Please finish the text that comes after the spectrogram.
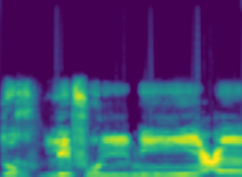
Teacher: ওয়াকফ করার ক্ষেত্রে সাকিন হয়ে যায়, তখন কি হয়ে যায়, মাদ্দে আরিজ হয়ে যায়, ৩ আলিফ টেনে ছাড়তে হয়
